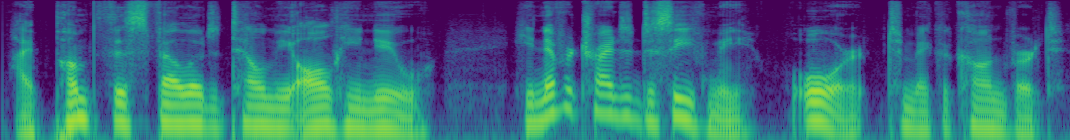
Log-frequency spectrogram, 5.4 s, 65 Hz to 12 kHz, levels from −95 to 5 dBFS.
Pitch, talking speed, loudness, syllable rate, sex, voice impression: 110 Hz, 235 wpm, -18 LUFS, 5.7 syllables/s, male, very masculine, very middle-aged, thick, tensed, powerful, bright, slightly hard, slightly muffled, fluent, slightly raspy, cool, very intellectual, refreshing, very sincere, calm, mature, friendly, reassuring, unique, elegant, slightly wild, slightly sweet, lively, kind, slightly light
